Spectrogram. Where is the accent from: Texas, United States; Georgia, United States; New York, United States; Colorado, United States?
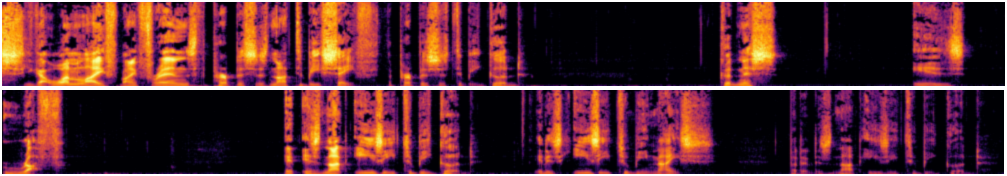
New York, United States; New York City; It's not an idea I grew up with in New York City, but it's one that I came to understand in the course of a lifetime.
